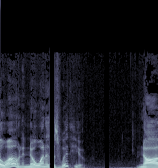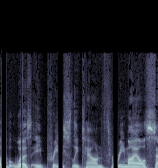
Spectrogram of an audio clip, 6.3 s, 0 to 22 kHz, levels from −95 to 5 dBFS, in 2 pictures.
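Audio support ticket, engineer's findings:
Gap between chunks: five silences of 100 ms, at 0.98, 2.08, 3.18, 4.31 and 5.41 s. Each follows 1.0 s of speech, so the holes recur on a fixed 1.1 s cycle. Probable component: chunked delivery or a player starting each chunk late. Nothing is lost; the speech is only held back at each join. Distinguished from the encoder join by the strict 1.1 s rhythm and the uniform 100 ms length.

Gap at a join of encoded pieces: a single shorter dropout, about 35 ms, at 3.57 to 3.60 s, consistent with segments encoded separately every 4.0 s and joined untrimmed. Probable component: the concatenation step keeping the encoder's start-up delay and last-frame padding. Speech resumes exactly where it stopped. Unlike the chunk gaps, the edges are softened by the codec, the length is irregular rather than a round 100 ms, and it falls off the 1.1 s grid, close to the 3.18 s gap.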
